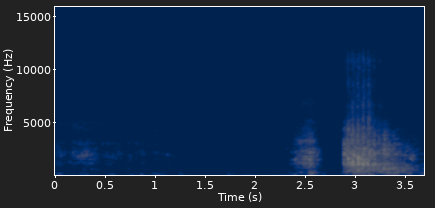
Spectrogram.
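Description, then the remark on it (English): A horse breathes in quick, shallow huffs, then pauses before drawing two loud, deep breaths, the last a long, forceful exhale. “You'll hear him just breathing shallow, and then you'll hear a.”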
